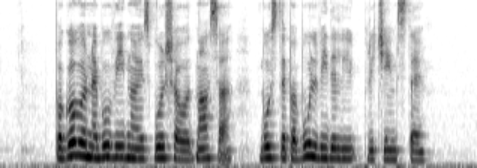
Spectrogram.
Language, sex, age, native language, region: Slovenian, female, 18-29, Slovenian, Gorenjska region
